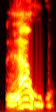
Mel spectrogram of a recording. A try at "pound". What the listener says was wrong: Pound. With a P as in papa. Pound. Pound.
